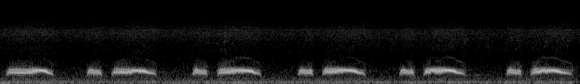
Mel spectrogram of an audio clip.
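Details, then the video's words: Wild spotted dove in farmland cooing hard after a failed decoy test: regular pairs of a clipped note and a longer arched coo, nearly one per second, against a soft low hum. "đụng bổi đồng gù cứng,gù lợi cốt quá phê"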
